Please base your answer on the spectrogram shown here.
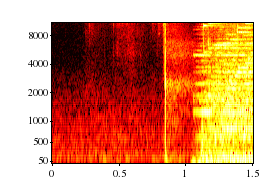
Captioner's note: snap; magic wand swooshes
